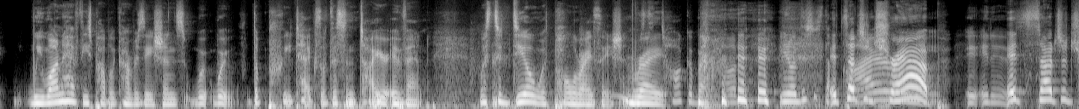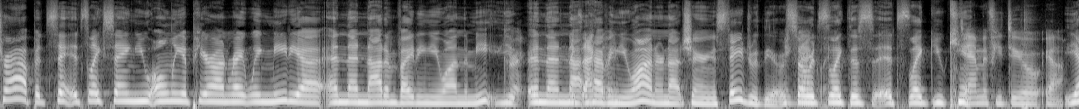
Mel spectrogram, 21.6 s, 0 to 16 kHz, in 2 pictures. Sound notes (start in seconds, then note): 6.9 laughing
